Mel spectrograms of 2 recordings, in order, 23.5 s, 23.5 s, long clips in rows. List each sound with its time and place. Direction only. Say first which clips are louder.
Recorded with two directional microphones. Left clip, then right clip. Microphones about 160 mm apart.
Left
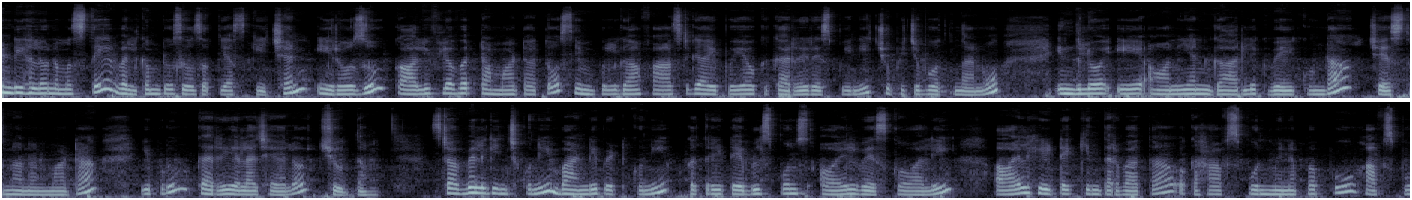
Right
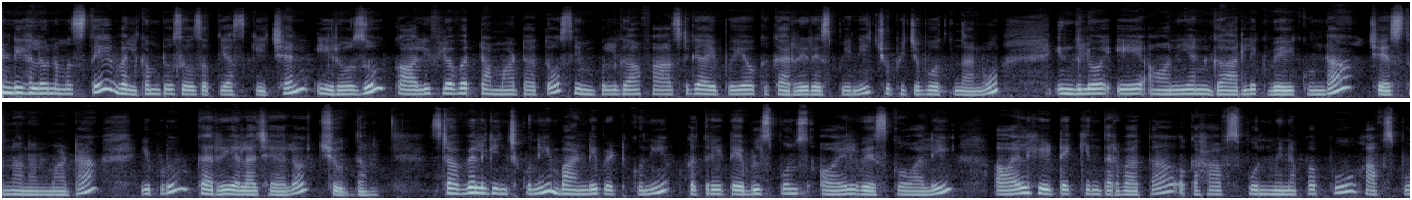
0.0 s a woman's voice: right 3 dB; 10° right (ahead or behind)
